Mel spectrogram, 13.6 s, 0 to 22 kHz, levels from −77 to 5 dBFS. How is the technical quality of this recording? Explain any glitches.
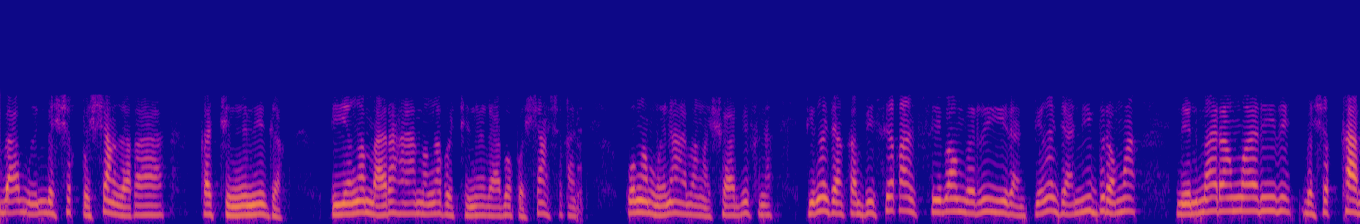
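The technical quality is limited by a narrowband, lossy speech codec, and there is one short dropout.

Across the whole recording the speech sounds boxed-in and slightly rough and synthetic, with plainly audible coding damage and no content above 4 kHz. That points to the iLBC codec, likely at its 20 ms frame mode around 15.2 kbps, rebuilding each frame's excitation independently.

From 5.76 to 5.83 s the sound briefly smears into a held, faintly buzzy vowel. These are lost iLBC frames, about 60 ms, which fits three missing 20 ms frames. The decoder repeats the last pitch cycle mixed with noise, then recovers almost at once.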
